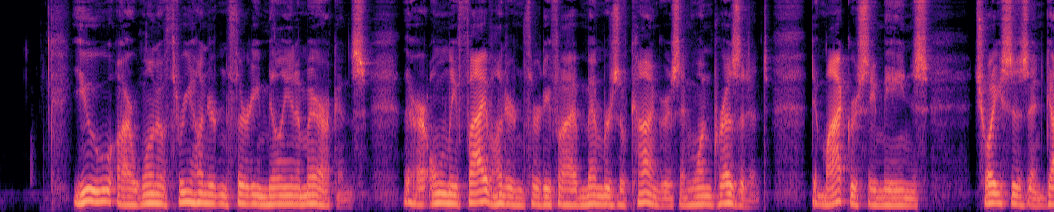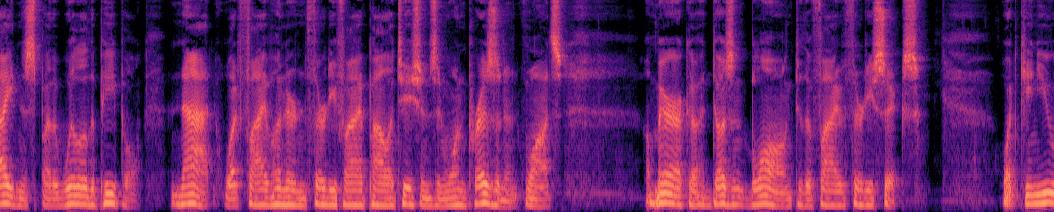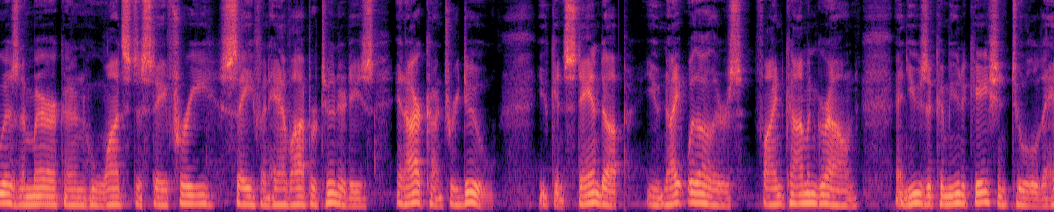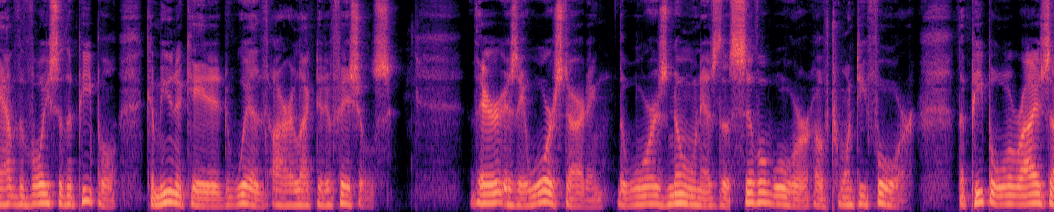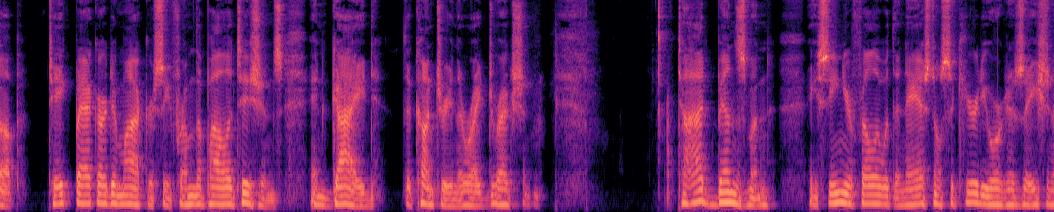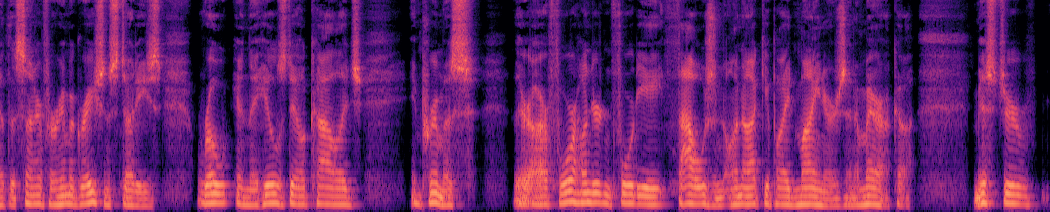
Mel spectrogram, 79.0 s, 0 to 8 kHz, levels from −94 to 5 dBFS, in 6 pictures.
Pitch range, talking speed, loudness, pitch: 105-125 Hz, 115 wpm, -19 LUFS, 115 Hz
